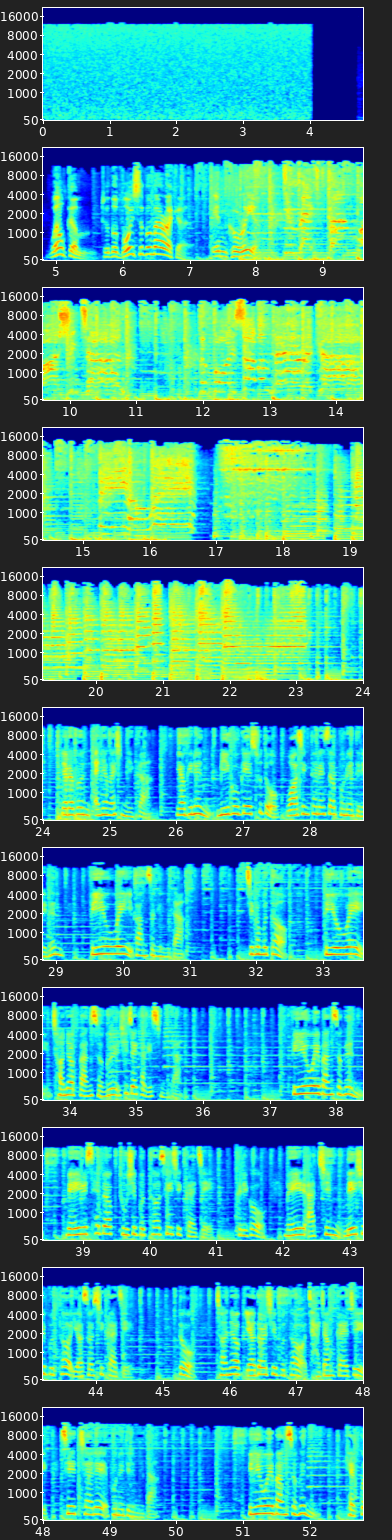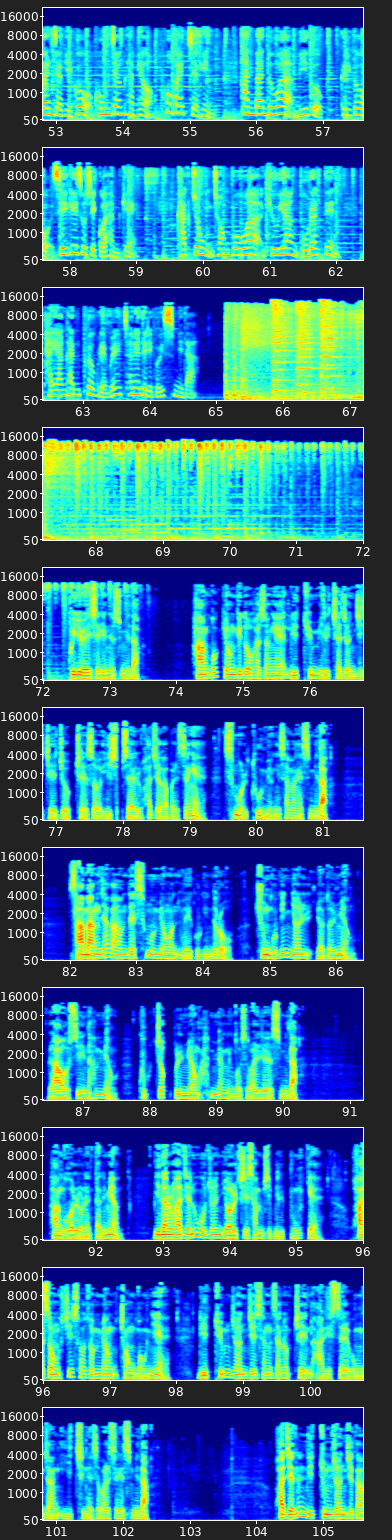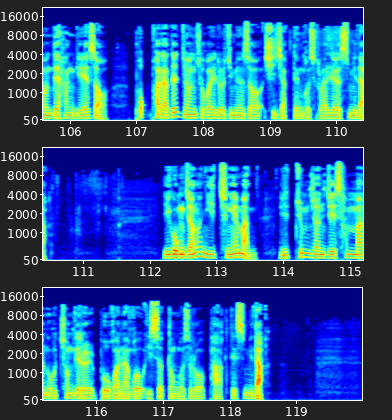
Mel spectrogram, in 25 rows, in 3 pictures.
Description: VOA 한국어 간판 뉴스 프로그램 '뉴스 투데이', 2024년 6월 24일 1부 방송입니다. 북한 동창리 서해위성발사장에 대규모 굴착 작업 흔적이 들어났습니다. 한국 대통령실은 러시아가 북한에 고도의 정밀무기를 제공하면 우크라이나에 무기를 지원하겠다고 경고했습니다. 미국과 한국 외교장관이 전화 통화를 갖고 북한과 러시아가 체결한 새 협정을 규탄했습니다.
